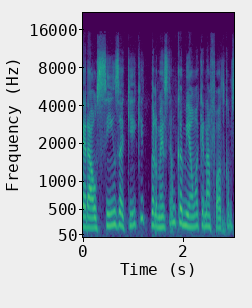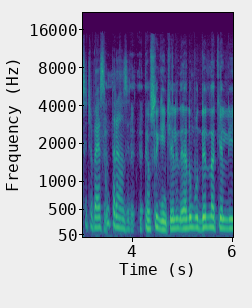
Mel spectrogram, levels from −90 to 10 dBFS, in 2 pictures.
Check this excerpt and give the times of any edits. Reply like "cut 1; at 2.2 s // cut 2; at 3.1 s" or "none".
none

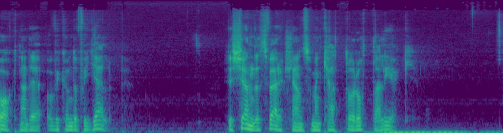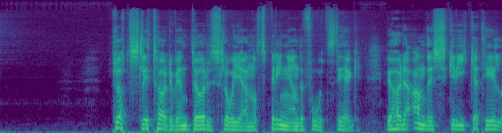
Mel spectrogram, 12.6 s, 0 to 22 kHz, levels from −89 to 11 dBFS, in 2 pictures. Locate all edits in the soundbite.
none

